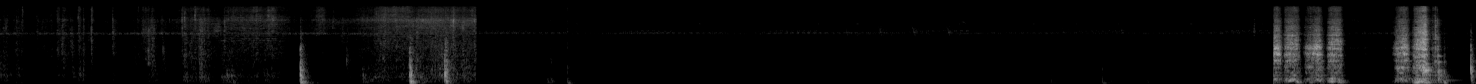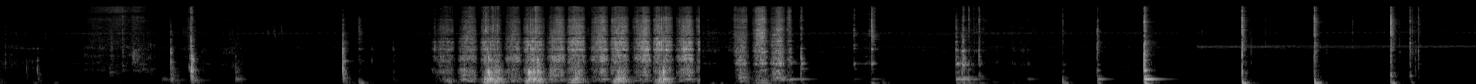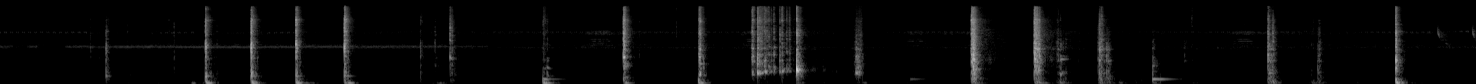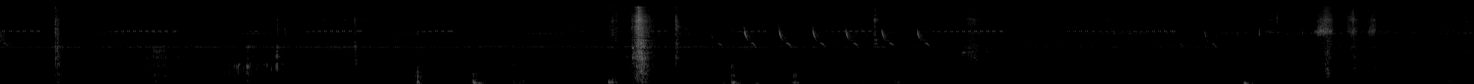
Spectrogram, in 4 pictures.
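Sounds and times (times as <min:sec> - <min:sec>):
tool strikes on bamboo: 0:25.4 - 0:26.5, 0:31.6 - 0:33.1, 0:34.9 - 0:35.9, 0:39.2 - 0:41.4
insects trilling: 0:41.0 - 0:58.8.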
